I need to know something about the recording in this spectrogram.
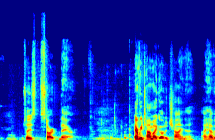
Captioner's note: all laughing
